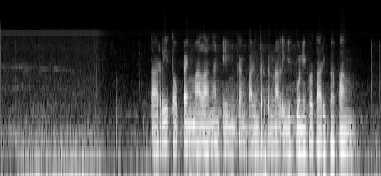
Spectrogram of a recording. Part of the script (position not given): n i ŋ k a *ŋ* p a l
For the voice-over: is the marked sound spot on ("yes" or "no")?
yes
